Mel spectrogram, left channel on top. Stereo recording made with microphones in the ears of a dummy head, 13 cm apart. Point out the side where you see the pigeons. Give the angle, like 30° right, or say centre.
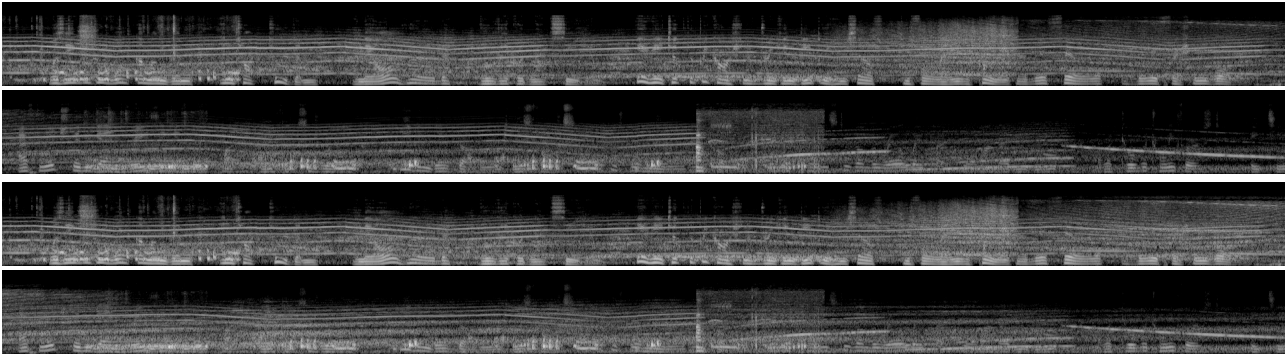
30° left.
